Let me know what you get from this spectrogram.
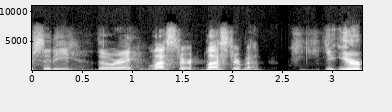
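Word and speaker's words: Leicester: American outlaw Chicago gay they didn't beat my leister city though ray Lester Lester but you're pronouncing it wrong the lifelog fed you know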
